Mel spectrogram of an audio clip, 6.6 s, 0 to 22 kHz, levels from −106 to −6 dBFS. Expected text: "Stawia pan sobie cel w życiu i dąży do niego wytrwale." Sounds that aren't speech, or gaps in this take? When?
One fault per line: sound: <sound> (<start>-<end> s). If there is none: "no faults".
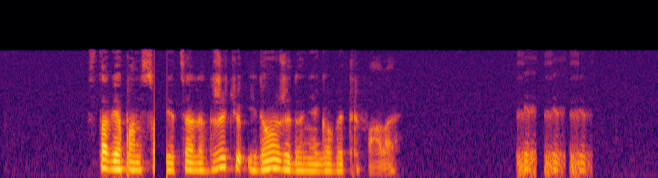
sound: dropout (1.5-1.7 s)
sound: laugh (5.2-5.9 s)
